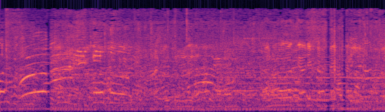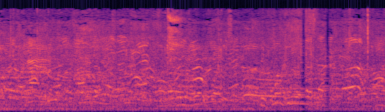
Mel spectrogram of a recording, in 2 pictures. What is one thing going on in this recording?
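A large outdoor crowd of men talks and shouts excitedly.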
